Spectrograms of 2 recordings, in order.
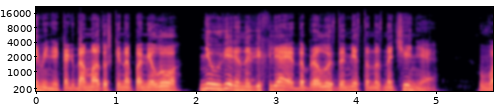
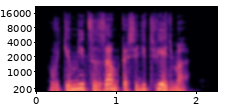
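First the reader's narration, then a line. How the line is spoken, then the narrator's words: Whispered. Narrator (Russian): шепнул кто-то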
